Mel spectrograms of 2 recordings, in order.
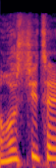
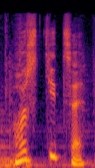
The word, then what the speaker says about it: hořčice: No hořčice je to správně, hořčice, ale spousty lidí vyslovuje hořtice.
